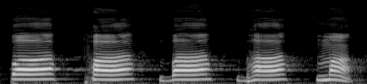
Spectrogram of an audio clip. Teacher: इन पांचों वर्णों को जब बोलेंगे तो हमारा जो दोनों ओष्ठ होता है वह आपस में चिपकता है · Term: प वर्ग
